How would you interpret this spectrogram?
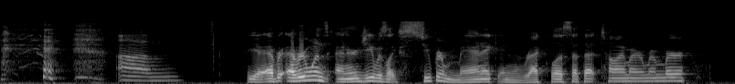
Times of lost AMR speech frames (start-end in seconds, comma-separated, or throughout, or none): none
